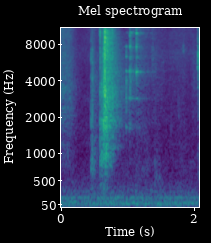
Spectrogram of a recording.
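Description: A short scrape and metallic clink, about half a second in, as small metal mounting parts and tools are picked up, over a steady low hum.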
